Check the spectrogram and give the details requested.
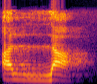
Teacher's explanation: الف لام سے پہلے الف آ جائے، ٹھیک ہے، تو اس کو آپ نے وہیں سے اگر آپ نے شروع کرنا ہو تو اسی لفظ سے یعنی شروع کرنا ہو، جس لفظ کے شروع میں لام اور الف آ رہا ہے تو الف کو آپ نے حمزہ بنانا ہے اور حمزہ زبر پڑھنا ہے۔ لام سے پہلے جب حمزہ الف آتا ہے اس کو حمزہ زبر کے ساتھ پڑھا جاتا ہے، زیر یا پیش کے ساتھ نہیں پڑھا جاتا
